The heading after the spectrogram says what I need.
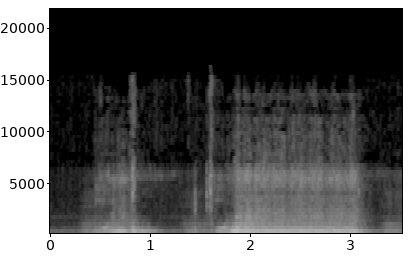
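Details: Frigidaire Gallery Professional dishwasher wash pump motor, bench-tested on a 110 V cable after repair: steady low hum, even pump whir in two brief runs, no rattle or grinding; motor runs fine.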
